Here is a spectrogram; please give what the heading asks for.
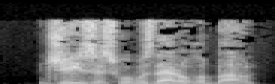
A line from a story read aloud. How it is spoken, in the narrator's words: Amos said quietly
